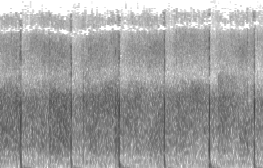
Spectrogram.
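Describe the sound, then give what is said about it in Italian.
A crowd applauds steadily for Father Tommaso Toschi, a dense wash of clapping with a few sharper, louder claps standing out at roughly half-second intervals; no one speaks. “E allora perché non fare un applauso al nostro padre Tommaso Toschi?”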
